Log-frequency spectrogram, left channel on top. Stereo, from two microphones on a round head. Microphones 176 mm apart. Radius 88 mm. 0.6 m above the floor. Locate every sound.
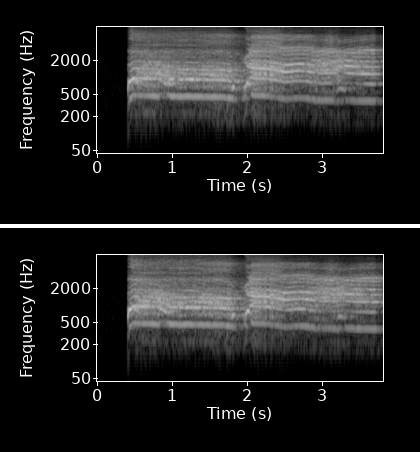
0.4 s a scream: 25° right (ahead or behind), 2.5 m; by 3.7 s 30° left (ahead or behind), 2.5 m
